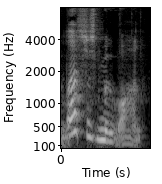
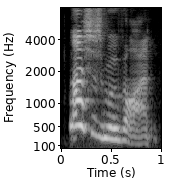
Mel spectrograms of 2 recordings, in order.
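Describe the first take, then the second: First: Muttered aside. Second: Firm restatement. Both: Acted.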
